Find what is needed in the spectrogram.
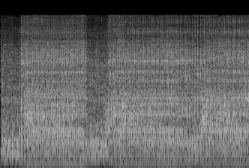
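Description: Motor scooter's small engine running hard at steady, high revs, a loud buzz that dips briefly about a second in.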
